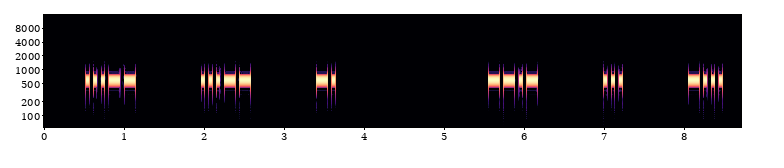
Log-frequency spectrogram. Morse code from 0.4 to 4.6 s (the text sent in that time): 33N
